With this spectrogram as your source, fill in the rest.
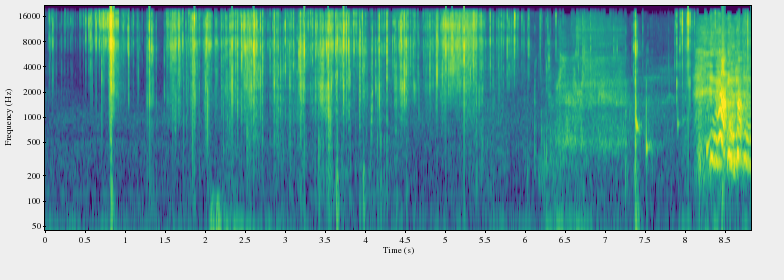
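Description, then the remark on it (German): Crinkly, crunchy noises of small Schokobons chocolate candies being chewed and handled, a steady stream of soft crackling bursts with a sharp snap near the start and louder rustling at the end. “Ey, es hört sich aber wild an, Digga. Wenn, wenn man diese kleinen Schokobons so, so, ja, wild.”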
